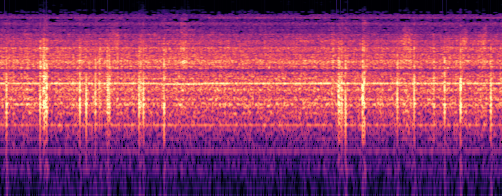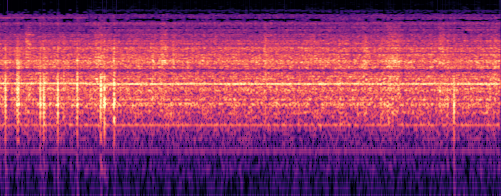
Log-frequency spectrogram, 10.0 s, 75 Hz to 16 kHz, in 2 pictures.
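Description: VEF 202 all-band transistor radio hissing with static through its loudspeaker, with a few steady whistling tones. Irregular crackles and clicks break in through the first six seconds or so, then it settles to plain hiss.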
